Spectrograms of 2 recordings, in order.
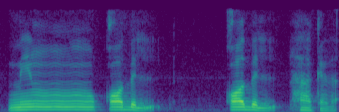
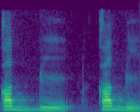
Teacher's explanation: الباء في وسط الكلمة والباء ساكنة، إذن حقها أن نقلقلها · Shown in: first take · من قبل، قبل هكذا، ولا تقول قبل، قبل بدون قلقلة، لا. · Term: القلقلة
